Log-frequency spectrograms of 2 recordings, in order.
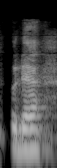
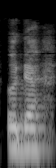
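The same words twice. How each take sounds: The two takes are said the same way.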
